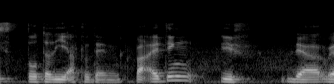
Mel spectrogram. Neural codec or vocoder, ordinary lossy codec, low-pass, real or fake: codec, 16 kHz, 4 kbps, X-Codec, HuBERT features, trained on LibriSpeech; none; 7.2 kHz; fake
